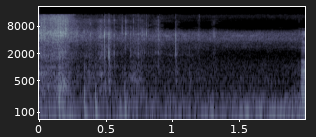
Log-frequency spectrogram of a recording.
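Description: A brief rustle of handling at the start as the cardboard box is turned close to the phone, then steady low outdoor background noise.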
